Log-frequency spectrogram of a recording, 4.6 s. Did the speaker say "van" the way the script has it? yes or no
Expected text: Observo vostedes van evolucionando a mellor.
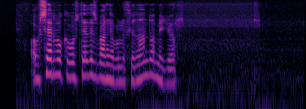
yes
